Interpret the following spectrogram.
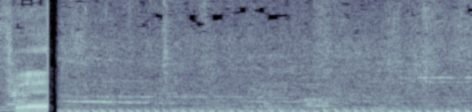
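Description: A brief voice, cut off abruptly, then a vehicle engine running steadily close by in a busy street, a dense low pulsing sound.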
